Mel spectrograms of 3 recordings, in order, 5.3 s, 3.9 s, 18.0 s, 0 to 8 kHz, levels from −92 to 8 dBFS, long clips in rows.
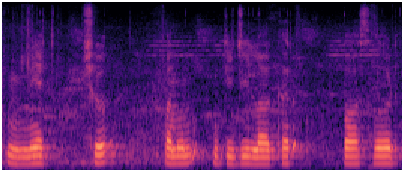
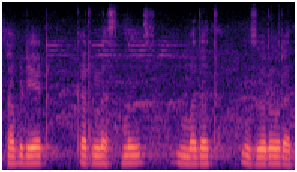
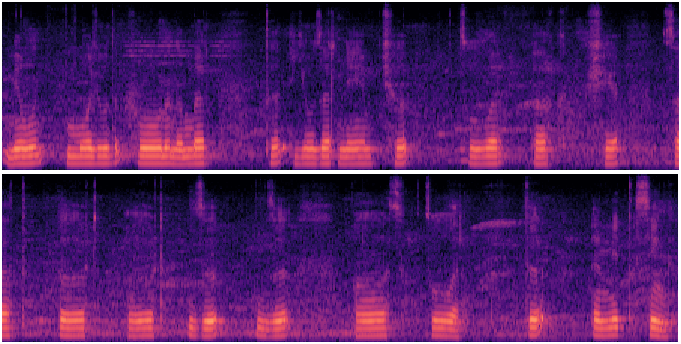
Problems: constant background noise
